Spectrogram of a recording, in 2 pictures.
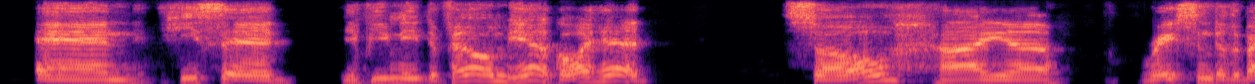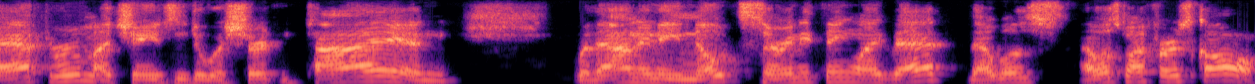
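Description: An unremarkable speaking voice from a man with an American accent, fairly high in pitch, with lively intonation, very even loudness and a moderate pace. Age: 40s. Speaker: sports announcer and podcast host. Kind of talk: interview.

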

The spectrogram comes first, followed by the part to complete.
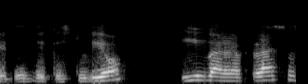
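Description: A woman talks at a very slow pace in a fairly low voice. Her pitch swings very widely. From Peru, Pucallpa (Amazon region). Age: 70s. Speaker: victim's mother and human rights activist. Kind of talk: testimony. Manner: halting.

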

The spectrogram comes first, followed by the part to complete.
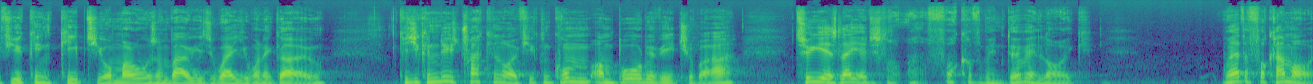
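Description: Somewhat breathy and dark, mellow in tone, a man speaks at a very fast pace with a fairly high pitch and lively intonation. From England, council estate. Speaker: life coach and ex-soldier. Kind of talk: casual chat.

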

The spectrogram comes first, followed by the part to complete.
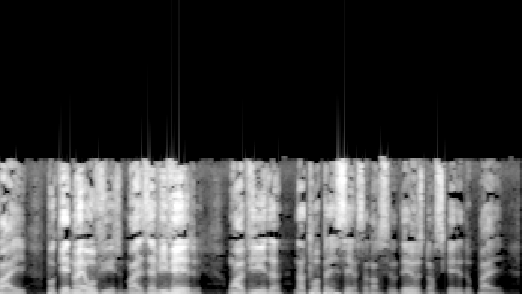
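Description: A man talks with lively intonation. His voice has a somewhat breathy quality. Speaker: church member. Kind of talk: prayer.

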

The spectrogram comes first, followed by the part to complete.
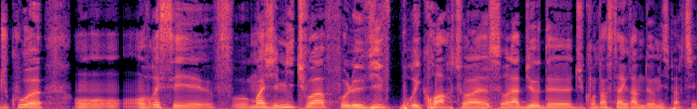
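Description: A man with an unremarkable speaking voice talks at medium pitch and a moderate pace, with fairly even intonation. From Algeria (heritage), raised in Paris. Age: 20s. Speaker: DJ and photographer. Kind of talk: casual interview.

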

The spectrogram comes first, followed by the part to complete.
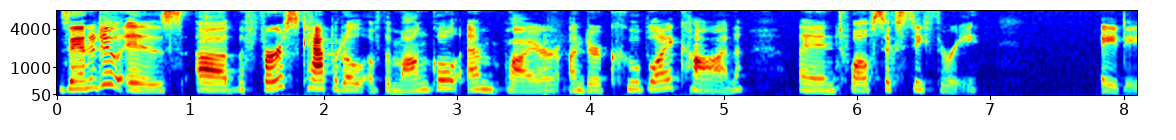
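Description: An American-accented woman speaks at a fairly slow pace in a bright, sharp tone, with a fairly high pitch and ordinary pitch variation. Her loudness swings widely in a dry, close sound with no echo. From US Midwest. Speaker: podcast co-host. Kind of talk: casual chat.

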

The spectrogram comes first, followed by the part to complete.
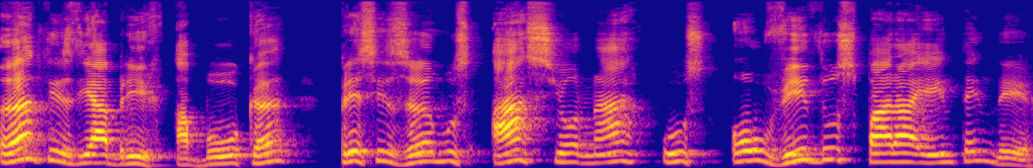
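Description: On a very clean recording with a silent background, a man speaks at a very slow pace with hardly any pauses. His pitch is high and his intonation lively. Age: 60s. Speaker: religious commentator. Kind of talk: gospel reflection. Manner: informal, conversational.

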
